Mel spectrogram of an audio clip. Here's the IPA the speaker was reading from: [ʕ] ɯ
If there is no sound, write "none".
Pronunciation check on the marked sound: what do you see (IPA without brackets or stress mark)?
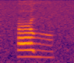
ʕ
